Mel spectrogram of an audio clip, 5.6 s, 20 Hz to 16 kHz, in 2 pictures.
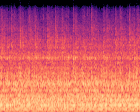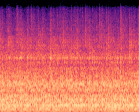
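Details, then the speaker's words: Mercury 115 two-stroke outboard after a rebuild for a loud hammering noise at idle (severely worn piston; parts combined from a second engine): steady fast even burble at idle with no hammering or knocking, normal after about half an hour of running. "So all in all, we ran the engine about a half hour. Seemed like it's doing just fine."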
